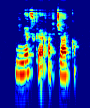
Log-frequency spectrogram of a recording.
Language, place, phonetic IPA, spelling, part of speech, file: Russian, Saint Petersburg, [nʲɪˈmʲet͡skəjə ɐfˈt͡ɕarkə], немецкая овчарка, noun, LL-Q7737 (rus)-немецкая овчарка.wav
- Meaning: German Shepherd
